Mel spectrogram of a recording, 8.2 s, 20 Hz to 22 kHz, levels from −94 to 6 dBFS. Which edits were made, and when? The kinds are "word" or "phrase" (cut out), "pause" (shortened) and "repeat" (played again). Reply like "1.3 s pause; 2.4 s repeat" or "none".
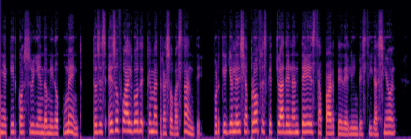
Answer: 2.9 s word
